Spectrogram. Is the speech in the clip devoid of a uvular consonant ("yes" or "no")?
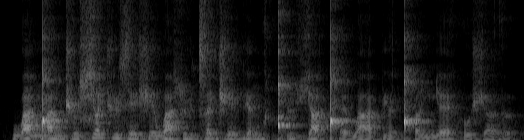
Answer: yes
